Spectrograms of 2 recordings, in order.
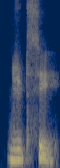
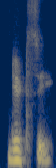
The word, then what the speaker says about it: Jitsi: According to the spelling, speak it. Just that in place of a Z or a Z, say S. Jitsi. Perfect. Again. Jitsi.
